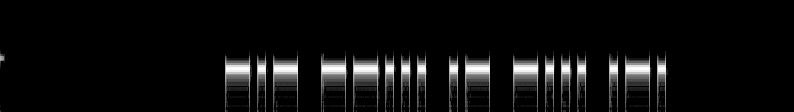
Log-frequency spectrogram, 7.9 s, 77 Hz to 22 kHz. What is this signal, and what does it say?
Morse code, heard as a keyed tone, about 15 wpm, 700 Hz. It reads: K7ABR
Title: USA Call Signs - 5 Characters - 15wpm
